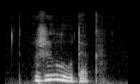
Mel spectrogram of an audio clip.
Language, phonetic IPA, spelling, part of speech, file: Russian, [ʐɨˈɫudək], желудок, noun, Ru-желудок.ogg
- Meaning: stomach (alimentary organ)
